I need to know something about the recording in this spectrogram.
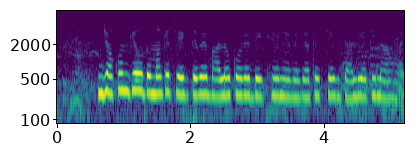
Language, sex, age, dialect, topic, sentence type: Bengali, female, 18-24, Northern/Varendri, banking, statement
